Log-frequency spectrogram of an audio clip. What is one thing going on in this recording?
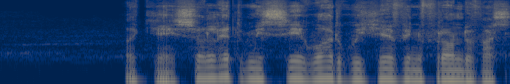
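A man speaks into a microphone with animation, close up.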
